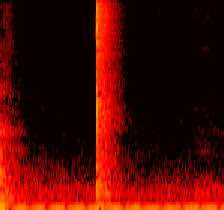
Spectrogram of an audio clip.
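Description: A single sharp computer mouse click about a second in, over a steady low hum.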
